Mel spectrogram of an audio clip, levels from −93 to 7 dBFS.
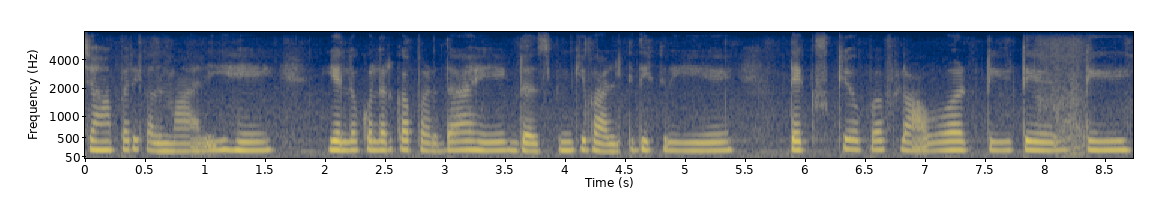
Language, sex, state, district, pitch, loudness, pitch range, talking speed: Hindi, female, Madhya Pradesh, Dhar, 205 Hz, -18 LUFS, 195-210 Hz, 145 wpm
